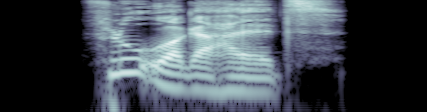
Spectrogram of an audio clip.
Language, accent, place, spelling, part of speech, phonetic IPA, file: German, Germany, Berlin, Fluorgehalts, noun, [ˈfluːoːɐ̯ɡəˌhalt͡s], De-Fluorgehalts.ogg
- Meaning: genitive singular of Fluorgehalt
